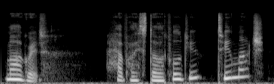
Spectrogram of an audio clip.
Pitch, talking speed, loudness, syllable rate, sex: 245 Hz, 155 wpm, -17 LUFS, 5.6 syllables/s, female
